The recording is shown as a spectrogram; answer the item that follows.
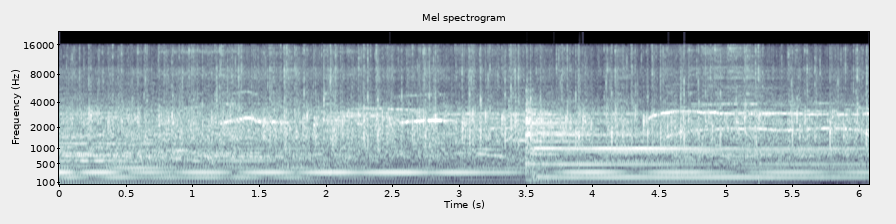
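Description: Live rock band with electric guitars holding long sustained chords, shifting to a new held chord about halfway through, as the song winds down. A crowd cheers and applauds over the music.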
